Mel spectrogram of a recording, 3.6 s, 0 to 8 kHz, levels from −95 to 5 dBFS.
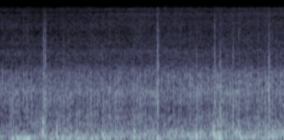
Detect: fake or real real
